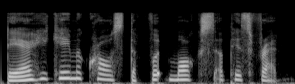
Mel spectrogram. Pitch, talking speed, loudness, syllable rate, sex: 215 Hz, 180 wpm, -19 LUFS, 4.4 syllables/s, female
